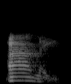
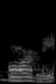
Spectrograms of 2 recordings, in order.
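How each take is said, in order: First: It is said in a Massachusetts accent. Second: It is said in a general American accent. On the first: "I'm from Massachusetts, so ... I say Army" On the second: "I don't say Army"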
